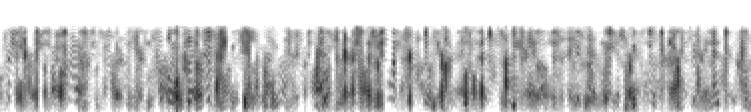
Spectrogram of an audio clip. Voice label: decoded speech, 7177KHz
